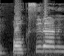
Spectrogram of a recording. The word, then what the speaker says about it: bucks: 이 bucks라는 것은 dollars라는 단어와 똑같은 의미인데요. 일상생활에서 슬랭처럼 많이 쓰이는 표현이에요. $10, $100, 박스가 아니라 bucks 이렇게 발음해 주시면 되겠어요.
